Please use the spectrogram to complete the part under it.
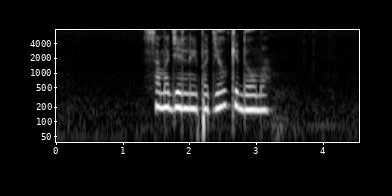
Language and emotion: Russian, neutral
